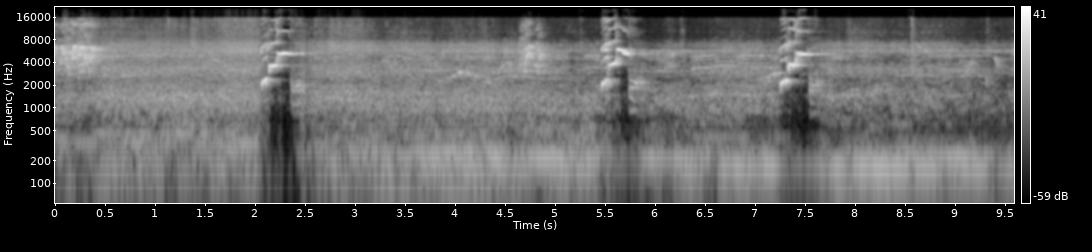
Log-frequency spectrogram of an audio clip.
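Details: Javan green magpie at Mount Sawal, West Java, a bird whose population is described as nearly extinct. Three sharp, harsh calls with ringing overtones, spaced about two seconds apart, over a steady low hum and background noise.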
